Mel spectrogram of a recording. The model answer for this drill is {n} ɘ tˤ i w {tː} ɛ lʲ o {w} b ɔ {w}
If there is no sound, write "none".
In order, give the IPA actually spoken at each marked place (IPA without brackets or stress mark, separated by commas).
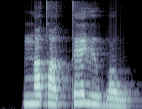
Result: n, tː, w, w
